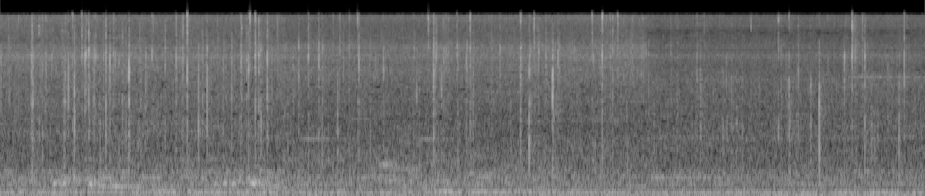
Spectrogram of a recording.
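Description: Egg Maggi noodles sizzling in a hot non-stick pan: a steady hiss with frequent small crackles, over a low steady hum.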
